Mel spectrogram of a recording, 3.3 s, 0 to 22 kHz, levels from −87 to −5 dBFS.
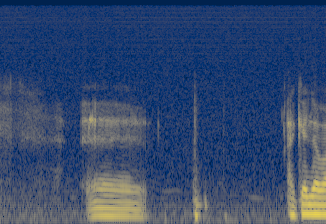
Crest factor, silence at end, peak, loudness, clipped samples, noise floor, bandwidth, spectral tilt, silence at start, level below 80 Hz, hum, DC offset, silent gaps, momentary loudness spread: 20 dB; 0 s; -6 dBFS; -26 LUFS; under 0.1%; -50 dBFS; over 20 kHz; -7.5 dB/octave; 0 s; -52 dBFS; none; under 0.1%; none; 22 LU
